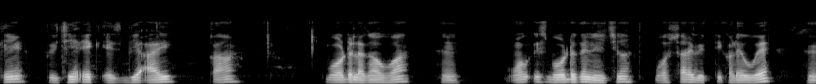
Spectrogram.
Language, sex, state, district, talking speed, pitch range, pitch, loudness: Hindi, male, Uttarakhand, Uttarkashi, 145 wpm, 105-120 Hz, 110 Hz, -19 LUFS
